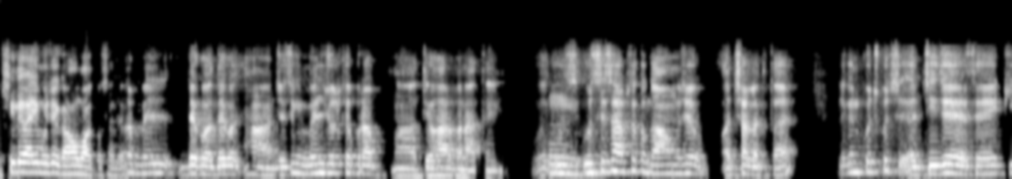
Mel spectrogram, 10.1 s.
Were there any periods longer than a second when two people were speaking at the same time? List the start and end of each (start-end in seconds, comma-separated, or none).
none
